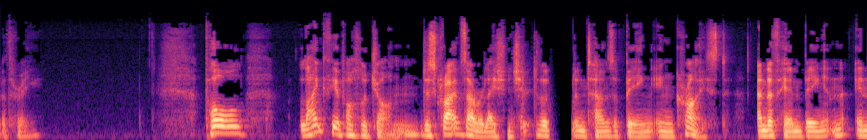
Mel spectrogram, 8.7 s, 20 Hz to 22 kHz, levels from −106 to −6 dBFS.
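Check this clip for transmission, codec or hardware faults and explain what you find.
Two network faults turn up close together in this speech clip.

From 5.03 to 5.38 s there is repeated packet loss, heard as a robotic sound. Four short gaps, the longest 40 ms, each get patched by extending the sound just before it. That concealment fills about a quarter of the stretch, so the voice turns choppy. On a spectrogram, harmonics freeze into flat smeared bands between normal segments. The waveform shows short repeated cycles where fresh detail should be.

From 5.48 to 5.74 s the sound hangs on as a buzz or hiss and fades, then leaves roughly 170 ms of near silence before speech resumes with that stretch missing. That pattern points to a long network dropout as the likely cause, with the receiver stretching the last audio until it gave up. A spectrogram shows a decaying smear that ends in an empty gap. 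The waveform shows the envelope collapsing to flat.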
